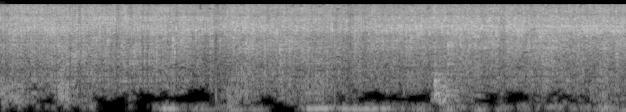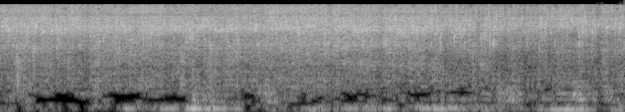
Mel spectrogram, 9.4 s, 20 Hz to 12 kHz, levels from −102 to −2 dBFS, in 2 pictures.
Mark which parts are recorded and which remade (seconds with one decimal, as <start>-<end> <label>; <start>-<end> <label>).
0.0-3.0 recorded; 3.0-5.3 remade; 5.3-5.8 recorded; 5.8-8.0 remade; 8.0-9.4 recorded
